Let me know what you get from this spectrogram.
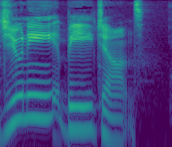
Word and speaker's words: Junie B. Jones: What did I say it wrong? – Yes. Jenny B. Jones. – Oh, she would probably scream at me if I yeah. said that wrong. Junie B. Jones.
